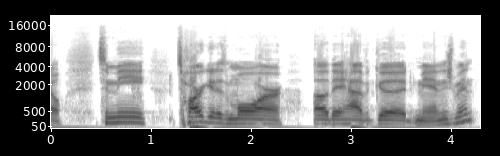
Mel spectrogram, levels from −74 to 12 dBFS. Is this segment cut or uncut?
uncut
